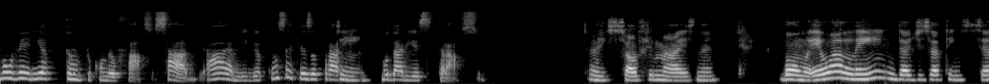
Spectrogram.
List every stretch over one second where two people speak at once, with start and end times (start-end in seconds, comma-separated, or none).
none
